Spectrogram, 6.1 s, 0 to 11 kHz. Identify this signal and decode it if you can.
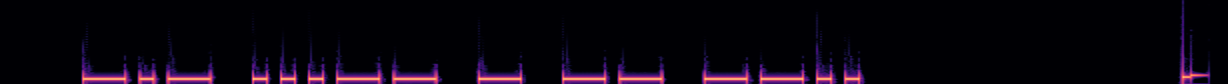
Morse code, heard as a keyed tone, about 17 wpm, 700 Hz. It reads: K3TMZ
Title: USA Call Signs Repeated 2x 17wpm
